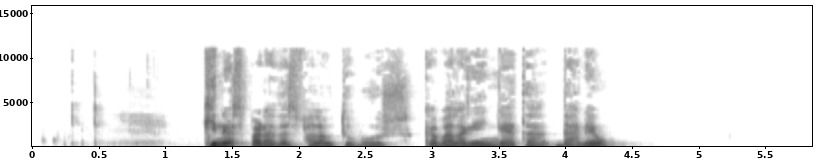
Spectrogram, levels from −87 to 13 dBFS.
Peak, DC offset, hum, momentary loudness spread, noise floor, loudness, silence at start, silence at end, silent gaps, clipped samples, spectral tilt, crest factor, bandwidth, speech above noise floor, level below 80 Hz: -2 dBFS; under 0.1%; none; 13 LU; -88 dBFS; -23 LUFS; 1.3 s; 1.5 s; none; under 0.1%; -6 dB/octave; 24 dB; 11.5 kHz; 66 dB; -66 dBFS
